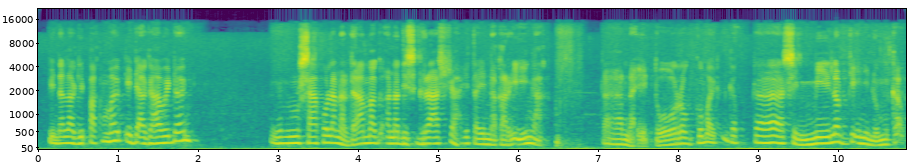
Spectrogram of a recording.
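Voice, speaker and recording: A woman's voice: lowish voice, moderate pace, a little mellow. A woman voicing a concerned, plain-spoken old father in an audio drama, with a Filipino accent. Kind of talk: Ilocano radio-style drama acting. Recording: distant mic, faint background noise.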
